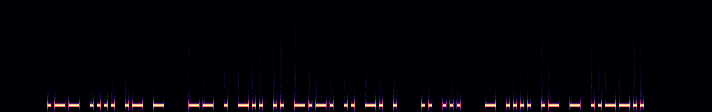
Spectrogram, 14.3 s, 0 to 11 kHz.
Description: Morse code, heard as a keyed tone, about 17 wpm, 700 Hz. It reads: WHAT MEDICINE IS THAT?
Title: Sentences from Top 1000 Words - Review Part 6 - 17wpm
